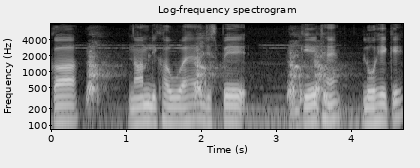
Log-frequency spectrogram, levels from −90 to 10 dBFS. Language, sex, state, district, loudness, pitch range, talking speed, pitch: Hindi, male, Madhya Pradesh, Katni, -16 LUFS, 110-120 Hz, 125 wpm, 115 Hz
